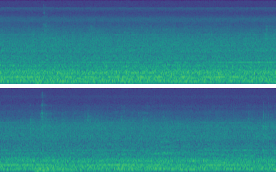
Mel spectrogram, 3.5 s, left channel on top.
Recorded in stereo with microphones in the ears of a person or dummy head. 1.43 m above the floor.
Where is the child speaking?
80° right, 9 m; by 3.4 s 55° right (ahead or behind), 9.5 m.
